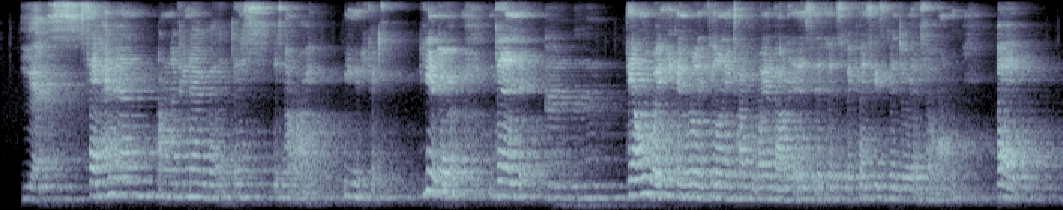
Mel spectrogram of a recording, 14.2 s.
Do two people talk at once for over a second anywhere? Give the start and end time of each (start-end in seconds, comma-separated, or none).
none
